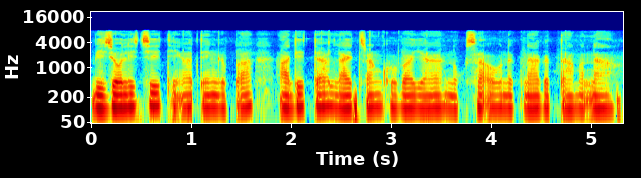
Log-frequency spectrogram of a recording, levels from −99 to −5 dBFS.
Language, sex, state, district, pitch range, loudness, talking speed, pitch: Garo, male, Meghalaya, West Garo Hills, 110-115 Hz, -19 LUFS, 100 wpm, 110 Hz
